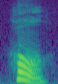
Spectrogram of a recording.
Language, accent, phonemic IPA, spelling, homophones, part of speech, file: English, General American, /hoʊl/, whole, hole, adjective / adverb / noun, En-us-whole.ogg
- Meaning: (adjective) 1. Entire, undivided 2. Entire, undivided.: Used as an intensifier 3. Sound, uninjured, healthy 4. From which none of its constituents has been removed 5. As yet unworked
